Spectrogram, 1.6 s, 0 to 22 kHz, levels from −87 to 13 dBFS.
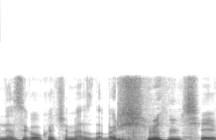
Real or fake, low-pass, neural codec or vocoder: real; 9.9 kHz; none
